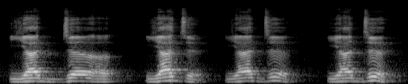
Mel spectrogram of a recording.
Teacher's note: جیم کے اندر قلقلہ ہوگا، آواز ہمیں لوٹتی ہوئی محسوس ہوگی، ایسے جیسے یج یج یج یج، تو یوں آواز ہمیں لوٹتی ہوئی معلوم ہوگی۔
